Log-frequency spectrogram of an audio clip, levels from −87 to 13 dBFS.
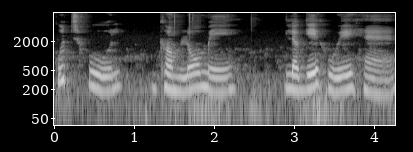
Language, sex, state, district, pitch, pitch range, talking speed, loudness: Hindi, female, Punjab, Pathankot, 200 Hz, 185-215 Hz, 100 wpm, -15 LUFS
